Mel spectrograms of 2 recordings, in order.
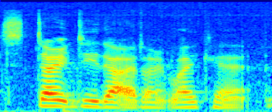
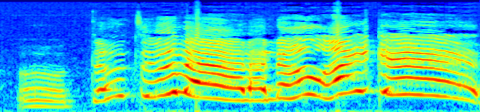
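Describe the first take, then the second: First: It is said in a calm, plain way. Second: It is said in an overly emotional way.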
